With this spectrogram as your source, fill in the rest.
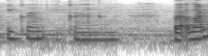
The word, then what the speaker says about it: Ekram: My name is Ekram, if you guys can't pronounce it. Ekram, Ekram, Ekram.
